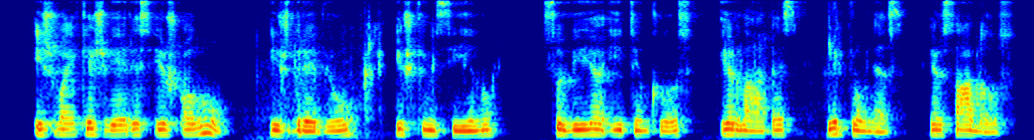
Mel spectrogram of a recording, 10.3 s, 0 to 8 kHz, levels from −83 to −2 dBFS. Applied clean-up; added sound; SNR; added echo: neural mask model DeepFilterNet 3.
